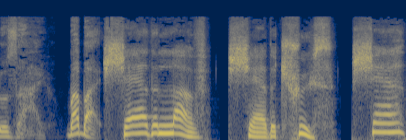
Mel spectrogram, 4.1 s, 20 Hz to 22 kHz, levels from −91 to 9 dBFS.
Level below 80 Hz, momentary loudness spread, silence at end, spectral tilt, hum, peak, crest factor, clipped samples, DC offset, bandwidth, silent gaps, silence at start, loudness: -46 dBFS; 9 LU; 0 s; -4 dB/octave; none; -4 dBFS; 12 dB; under 0.1%; under 0.1%; 13 kHz; 2.21-2.28 s, 3.41-3.50 s; 0 s; -14 LUFS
